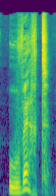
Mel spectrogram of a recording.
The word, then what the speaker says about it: ouverte: So, ouvert ends in a T, which is silent. Ouverte ends in the TE, making the T pronounced.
